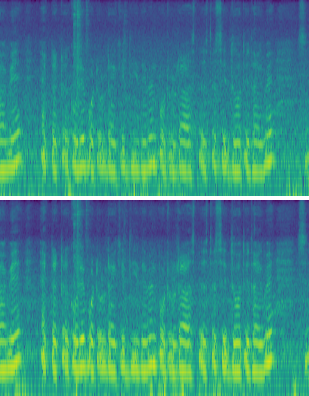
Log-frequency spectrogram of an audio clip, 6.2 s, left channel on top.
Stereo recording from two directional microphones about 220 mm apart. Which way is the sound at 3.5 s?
15° right (ahead or behind).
